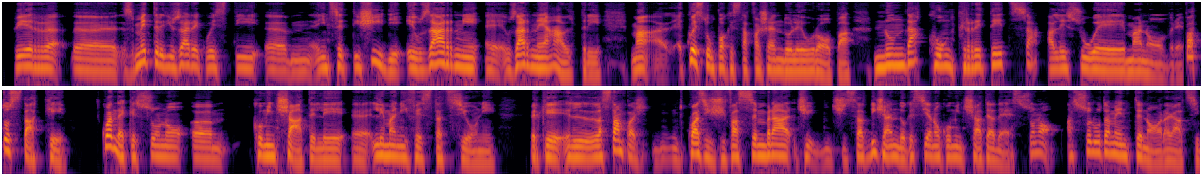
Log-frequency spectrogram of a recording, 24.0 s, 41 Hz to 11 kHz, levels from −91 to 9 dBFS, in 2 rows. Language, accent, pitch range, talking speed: Italian, native, 115-150 Hz, 155 wpm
